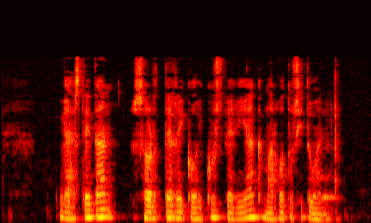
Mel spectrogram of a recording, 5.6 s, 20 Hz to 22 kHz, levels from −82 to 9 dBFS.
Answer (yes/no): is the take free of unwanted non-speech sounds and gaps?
yes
